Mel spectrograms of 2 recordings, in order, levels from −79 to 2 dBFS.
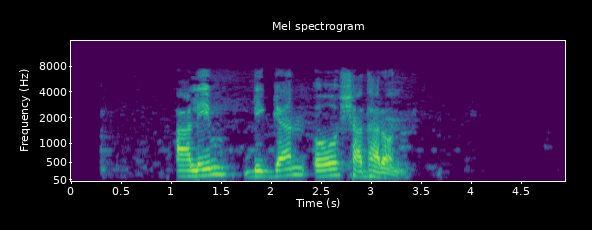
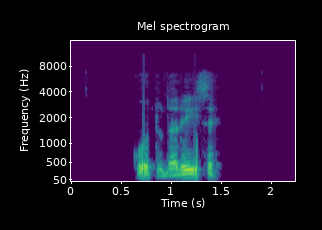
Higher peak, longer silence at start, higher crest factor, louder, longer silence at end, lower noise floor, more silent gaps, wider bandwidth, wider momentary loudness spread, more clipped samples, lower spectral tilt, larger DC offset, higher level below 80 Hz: first, 0 dBFS vs -4 dBFS; first, 1.05 s vs 0.65 s; about the same, 16 dB vs 18 dB; first, -14 LUFS vs -20 LUFS; first, 1.6 s vs 0.8 s; first, -86 dBFS vs -71 dBFS; neither; about the same, 7.6 kHz vs 7.2 kHz; second, 8 LU vs 12 LU; neither; second, -5.5 dB/octave vs -7.5 dB/octave; neither; about the same, -58 dBFS vs -56 dBFS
